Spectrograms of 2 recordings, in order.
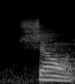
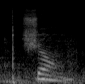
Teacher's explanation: there's labialization, but don't round too much.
